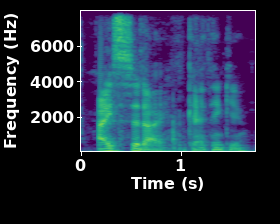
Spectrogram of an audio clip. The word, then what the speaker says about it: Aes Sedai: Nathan Bradley's saying it's pronounced Aes Sedai. Aes Sedai.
